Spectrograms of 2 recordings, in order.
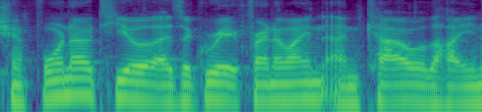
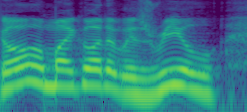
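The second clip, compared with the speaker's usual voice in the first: higher-pitched imitation of an amazed reaction; mock amazement; 10 semitones higher than usual. Retelling the reaction to a mothership video, mock amazed. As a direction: quote it as an awestruck, high-pitched exclamation.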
